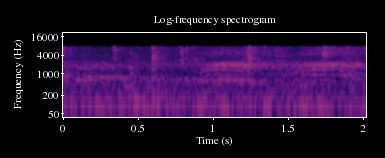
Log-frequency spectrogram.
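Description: A crow cawing twice, faintly, about a second in and again shortly after, with small scattered clicks of hands working rice on steel plates.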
